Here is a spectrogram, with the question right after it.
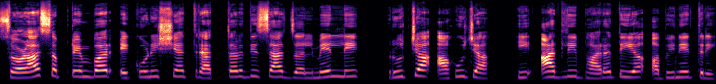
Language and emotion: Goan Konkani, neutral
